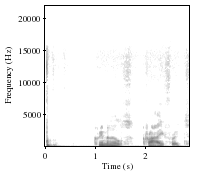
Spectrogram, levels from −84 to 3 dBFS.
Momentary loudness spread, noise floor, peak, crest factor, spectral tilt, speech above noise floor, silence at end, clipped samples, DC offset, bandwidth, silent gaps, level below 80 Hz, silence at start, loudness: 17 LU; -77 dBFS; -26 dBFS; 20 dB; -7.5 dB/octave; 34 dB; 0 s; under 0.1%; under 0.1%; 16.5 kHz; none; -66 dBFS; 0.05 s; -44 LUFS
